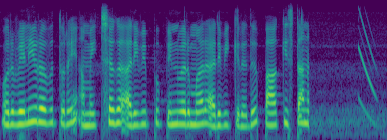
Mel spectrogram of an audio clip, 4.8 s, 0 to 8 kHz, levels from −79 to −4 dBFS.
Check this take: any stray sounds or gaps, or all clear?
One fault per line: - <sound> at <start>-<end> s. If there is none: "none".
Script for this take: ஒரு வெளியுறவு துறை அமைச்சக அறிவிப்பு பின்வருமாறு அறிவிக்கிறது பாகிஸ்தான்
- chirp at 4.5-4.8 s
